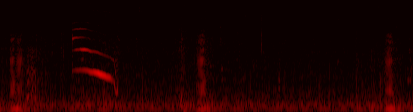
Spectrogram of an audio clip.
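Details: Two cats during their first bath indoors; one short high meow that rises then slides steeply downward, set against a steady low electrical hum and soft splashing noises.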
